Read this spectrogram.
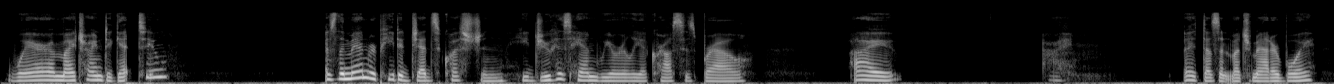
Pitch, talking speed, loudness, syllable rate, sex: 190 Hz, 115 wpm, -20 LUFS, 4.7 syllables/s, female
